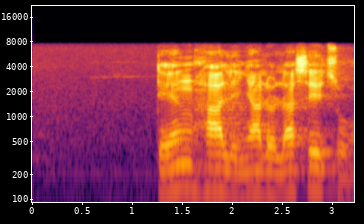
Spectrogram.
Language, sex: Southern Sotho, male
